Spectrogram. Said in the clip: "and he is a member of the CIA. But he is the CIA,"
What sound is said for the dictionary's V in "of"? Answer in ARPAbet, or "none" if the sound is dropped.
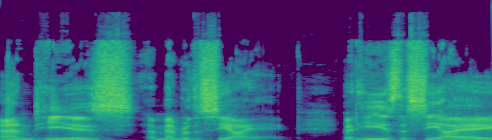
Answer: V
